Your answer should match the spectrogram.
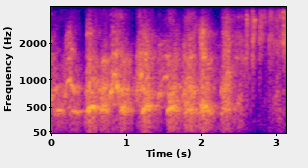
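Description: A dog barks repeatedly in quick, steady succession for a few seconds, the yaps fairly loud with no talking, as if heard over a phone line.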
